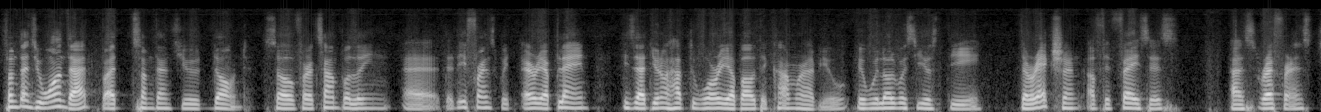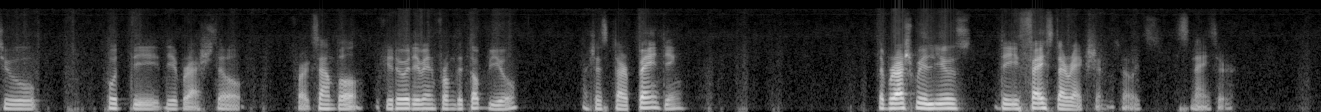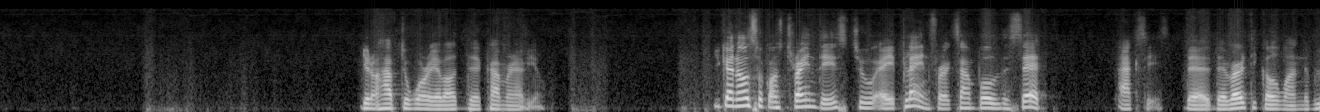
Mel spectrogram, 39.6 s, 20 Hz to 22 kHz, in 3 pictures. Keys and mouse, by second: 1.1-1.5 drag, 1.5-4.4 middle drag, 4.4 ctrl+z, 6.9-7.7 drag, 8.7-13.5 drag, 14.1 middle click, 14.3-19.6 drag, 19.7-30.0 drag, 31.2-32.9 drag, 32.9-35.1 middle drag, 35.1-39.6 drag.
